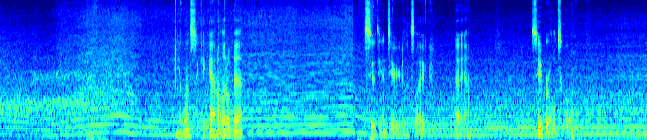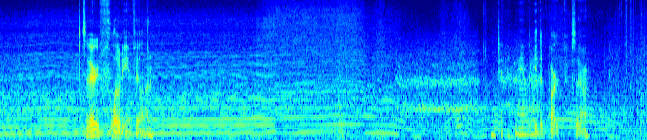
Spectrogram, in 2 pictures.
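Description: A car engine drones and revs up through the gears.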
